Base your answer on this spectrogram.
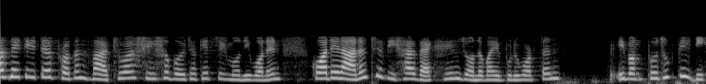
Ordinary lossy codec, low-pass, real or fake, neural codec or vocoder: none; 3.6 kHz; fake; codec, 16 kHz, 0.5 kbps, X-Codec, WavLM features, trained on Multilingual LibriSpeech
